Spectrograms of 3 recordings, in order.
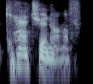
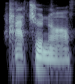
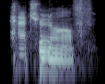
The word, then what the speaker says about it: Khachanov: I was calling him catching off but apparently you don't pronounce the K it's just hatch enough or maybe catch enough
